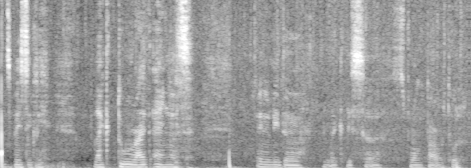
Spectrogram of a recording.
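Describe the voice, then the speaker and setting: Over noticeable background noise, a man speaks at a fairly slow pace with long, frequent pauses, a fairly low pitch and fairly even intonation. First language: not English. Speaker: mechanic doing a repair tutorial. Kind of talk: tutorial. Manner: halting, with many fillers.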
